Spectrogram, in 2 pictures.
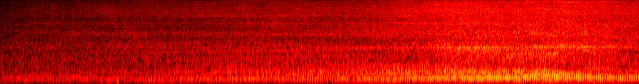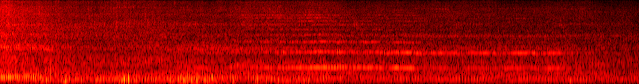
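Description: Four-stroke motorised bicycle engine approaching, passing close by about five to six seconds in, and fading away as the bike rides off down the street.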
